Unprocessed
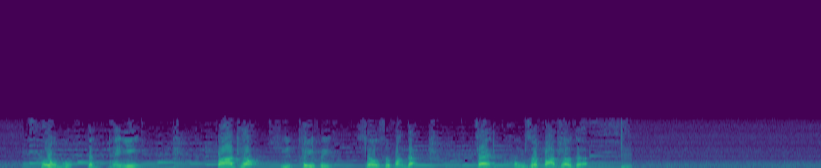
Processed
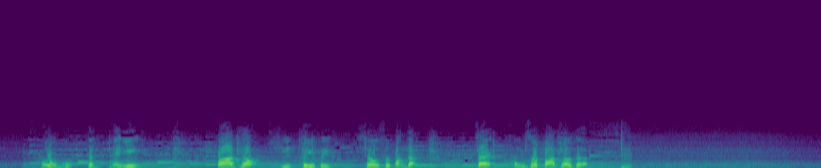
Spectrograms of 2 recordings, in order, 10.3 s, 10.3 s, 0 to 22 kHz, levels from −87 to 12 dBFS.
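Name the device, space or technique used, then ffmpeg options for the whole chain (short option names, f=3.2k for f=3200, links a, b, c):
action camera in a waterproof case: -af "lowpass=f=3k:w=0.5412,lowpass=f=3k:w=1.3066,dynaudnorm=f=140:g=11:m=8.5dB" -ar 24000 -c:a aac -b:a 48k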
